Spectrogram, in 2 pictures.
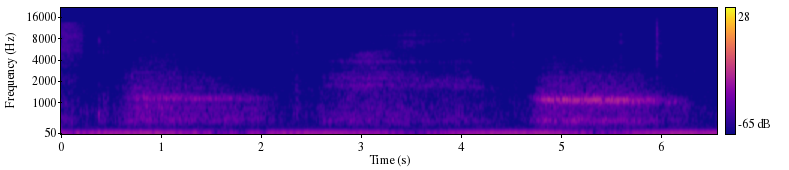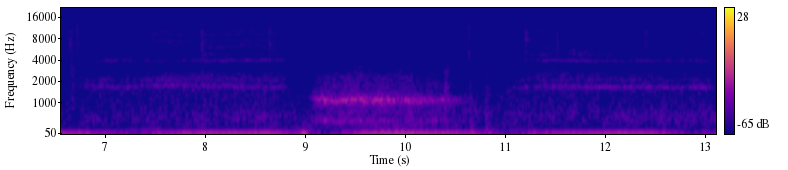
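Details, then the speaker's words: Normal clear breath sounds in an adult during a health assessment, auscultated over the anterior thorax at multiple points while taking slow deep breaths in and out; no wheeze, crackles or adventitious sounds. "Good. Lung sounds are clear. No advantageous breath sounds."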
